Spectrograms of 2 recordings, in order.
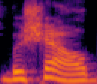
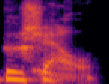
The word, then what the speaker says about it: Buschel: on Facebook and I pronounced it incorrectly it's bouchelle but it's spelled b-u-s-c-h-e-l Leonard bouchelle yes I believe it's originally Austrian ah okay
